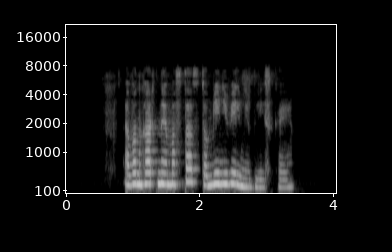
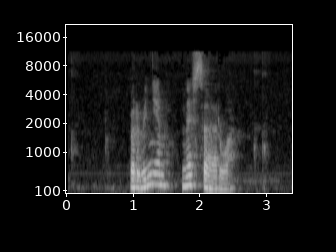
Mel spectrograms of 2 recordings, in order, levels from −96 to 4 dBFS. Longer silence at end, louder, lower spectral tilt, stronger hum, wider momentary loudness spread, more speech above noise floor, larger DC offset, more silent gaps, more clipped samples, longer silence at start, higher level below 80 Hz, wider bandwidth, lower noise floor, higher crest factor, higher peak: second, 0.65 s vs 0.85 s; about the same, -28 LUFS vs -28 LUFS; about the same, -6 dB/octave vs -6 dB/octave; neither; first, 18 LU vs 10 LU; first, over 61 dB vs 37 dB; neither; neither; neither; about the same, 0.9 s vs 0.95 s; about the same, -72 dBFS vs -68 dBFS; second, 7.6 kHz vs 11.5 kHz; first, under -90 dBFS vs -64 dBFS; about the same, 16 dB vs 20 dB; second, -14 dBFS vs -10 dBFS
